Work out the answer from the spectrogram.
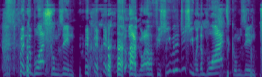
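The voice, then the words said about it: Put-on Geordie accent. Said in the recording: “I should be doing this in the accent ... he's a posh Geordie”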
